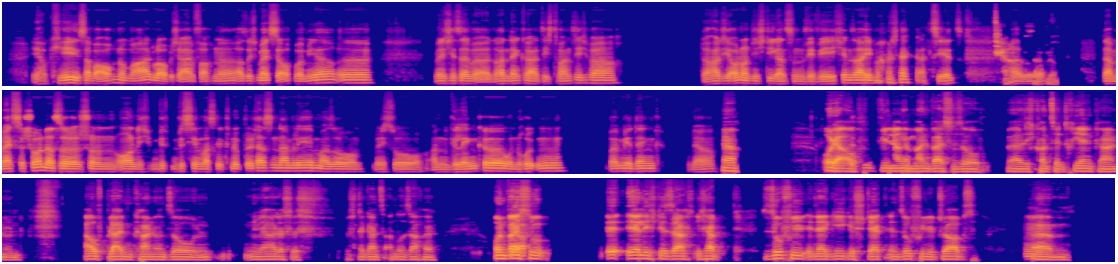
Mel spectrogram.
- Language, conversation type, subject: German, unstructured, Wie findest du eine gute Balance zwischen Arbeit und Privatleben?
- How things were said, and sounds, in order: laughing while speaking: "sage ich mal"; chuckle; unintelligible speech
